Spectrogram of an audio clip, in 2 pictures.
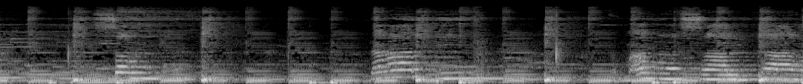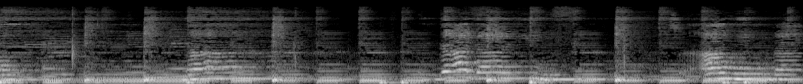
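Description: A man singing into a wired dynamic microphone fitted with a replacement Loda L818 cartridge, amplified through a PA speaker over recorded accompaniment with guitar and a steady beat; a sound check of the repaired microphone. The sung lines come in phrases every two or three seconds, and everything stops abruptly at the end.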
